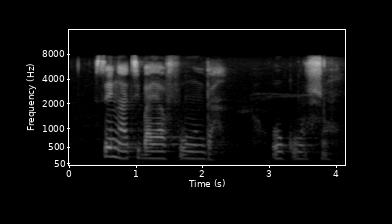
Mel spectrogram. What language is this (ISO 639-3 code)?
zul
